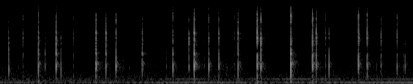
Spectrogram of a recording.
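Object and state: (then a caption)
Vinyl glasses case tapped with nails. Long acrylic nails tap rapidly on a soft green vinyl glasses case resting on a table. About twenty-one short, crisp, bright clicks land in an uneven, quick rhythm with almost no ring. A faint steady low hum sits underneath.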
